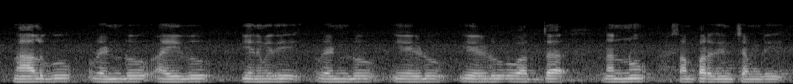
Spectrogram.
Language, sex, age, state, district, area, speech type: Telugu, male, 60+, Andhra Pradesh, Eluru, rural, read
